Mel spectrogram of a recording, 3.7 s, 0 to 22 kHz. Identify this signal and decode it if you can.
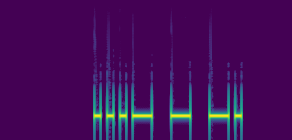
Morse code, heard as a keyed tone, about 15 wpm, 700 Hz. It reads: VTN
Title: All Cut Numbers - 3-Digit 15wpm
